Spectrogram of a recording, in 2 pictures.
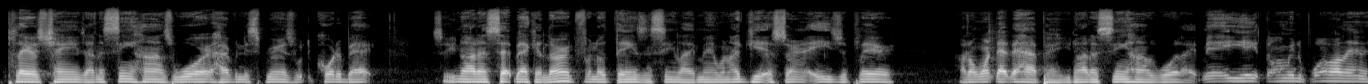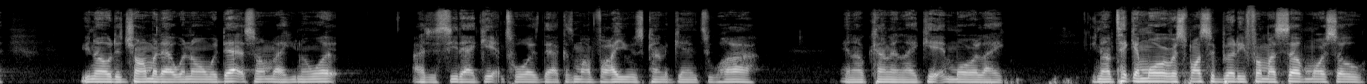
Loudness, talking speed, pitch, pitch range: -17 LUFS, 235 wpm, 120 Hz, 110-125 Hz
